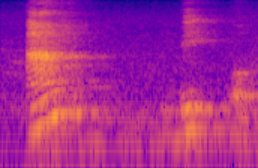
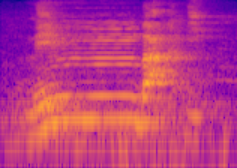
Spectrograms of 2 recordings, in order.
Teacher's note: Nun mati ketemu ba. Nunnya dibalik menjadi mim.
